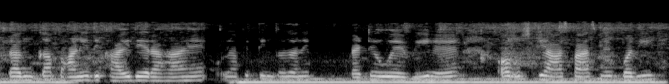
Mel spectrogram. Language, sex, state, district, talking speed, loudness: Hindi, female, Rajasthan, Jaipur, 205 wpm, -17 LUFS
